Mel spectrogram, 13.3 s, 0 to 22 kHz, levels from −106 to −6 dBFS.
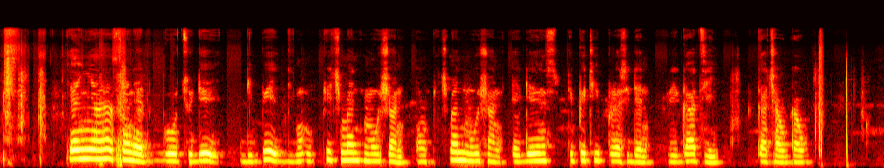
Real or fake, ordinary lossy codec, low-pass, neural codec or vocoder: real; none; 10.8 kHz; none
